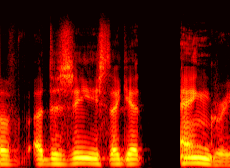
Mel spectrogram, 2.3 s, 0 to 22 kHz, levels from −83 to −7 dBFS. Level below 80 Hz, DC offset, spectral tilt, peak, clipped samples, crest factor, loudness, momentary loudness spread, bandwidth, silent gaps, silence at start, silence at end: -62 dBFS; under 0.1%; -5.5 dB/octave; -8 dBFS; under 0.1%; 18 dB; -28 LUFS; 5 LU; 13 kHz; none; 0 s; 0 s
